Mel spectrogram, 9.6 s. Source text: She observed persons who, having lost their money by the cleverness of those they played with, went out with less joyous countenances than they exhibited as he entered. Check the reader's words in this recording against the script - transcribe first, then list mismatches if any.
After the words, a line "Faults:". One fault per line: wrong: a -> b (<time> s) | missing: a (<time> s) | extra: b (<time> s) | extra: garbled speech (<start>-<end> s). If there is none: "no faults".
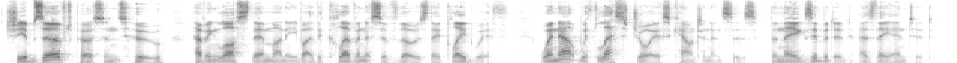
She observed persons who, having lost their money by the cleverness of those they played with, went out with less joyous countenances than they exhibited as they entered.
Faults:
wrong: he -> they (8.7 s)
